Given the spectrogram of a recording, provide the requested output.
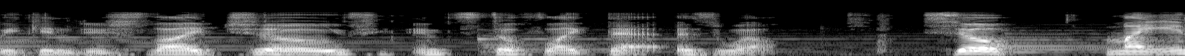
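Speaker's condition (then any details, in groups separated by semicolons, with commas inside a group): Cerebral palsy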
